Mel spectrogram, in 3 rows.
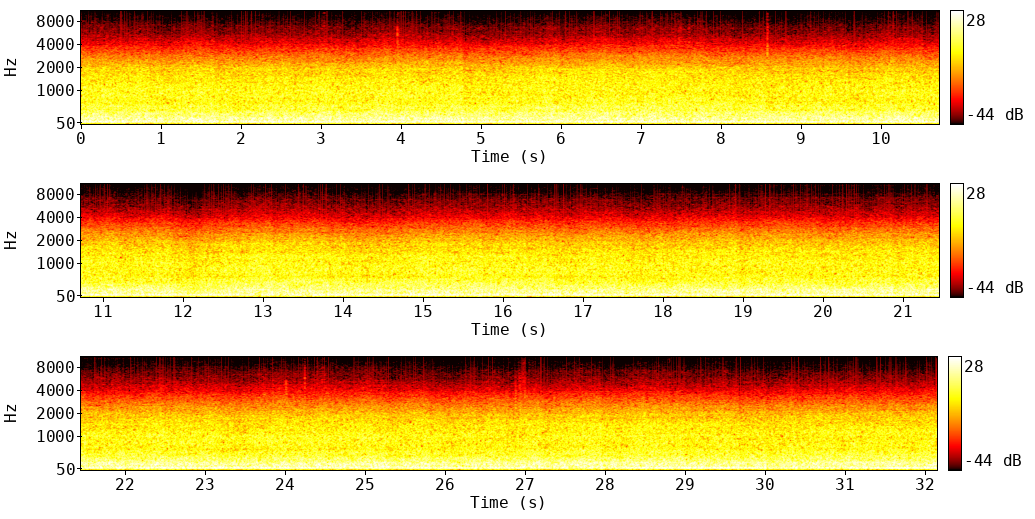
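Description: Steady, unbroken drone of jet engines and rushing air in the passenger cabin of an Airbus A319 in cruise, heard from a seat.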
